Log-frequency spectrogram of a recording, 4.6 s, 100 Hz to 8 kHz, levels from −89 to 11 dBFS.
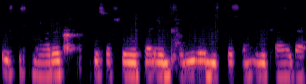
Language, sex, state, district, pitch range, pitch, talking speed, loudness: Hindi, male, Bihar, Darbhanga, 150-165 Hz, 160 Hz, 115 wpm, -23 LUFS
